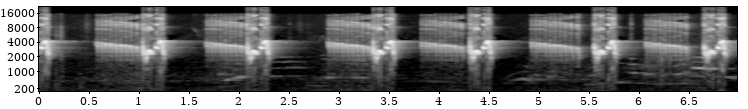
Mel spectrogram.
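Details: A Prenjak kepala merah sings steadily: about eight strong phrases, each a rattling buzz followed by loud, piercing notes, coming roughly every 0.8 seconds. Faint thin whistles sound softly in the background.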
